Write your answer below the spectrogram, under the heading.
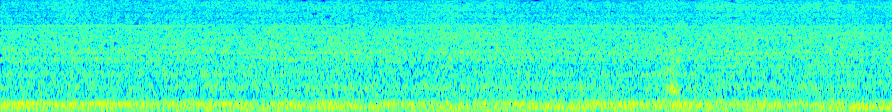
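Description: Steady hum of running electrical machinery: a low drone with two steady tones under an even rushing noise.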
